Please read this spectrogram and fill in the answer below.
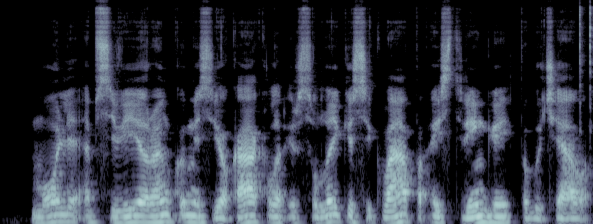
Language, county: Lithuanian, Šiauliai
